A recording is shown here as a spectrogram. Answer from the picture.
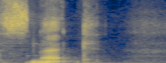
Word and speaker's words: snack: makes an a sound compare that with snack this is a small item of food you might have as a treat or between meals and here the a sound is an AA when I was working in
